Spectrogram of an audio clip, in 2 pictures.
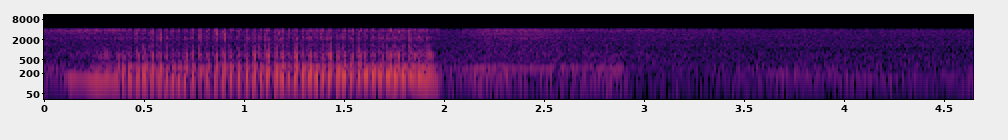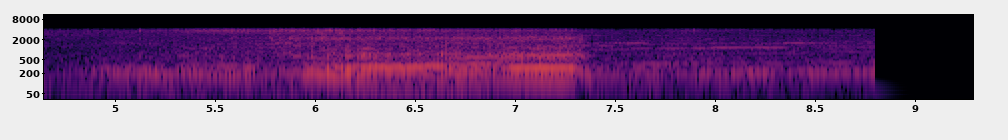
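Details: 1-year-old female bulldog snoring while asleep: loud, deep rattling snores with softer breaths between; owner says she sounds like a motorcycle once she wakes, around 38 seconds.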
